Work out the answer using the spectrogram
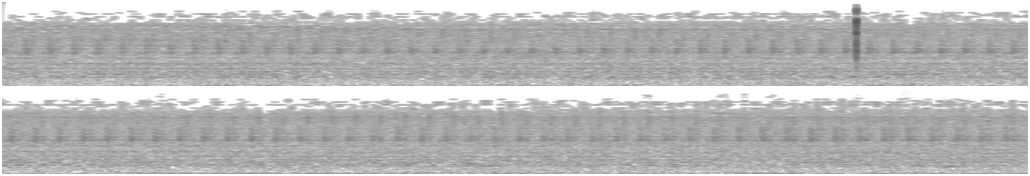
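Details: Hyundai Accent II at idle: light, fast, steady ticking from noisy hydraulic lifters (hydraulic lash adjusters) in the valvetrain, riding over an even idle.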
